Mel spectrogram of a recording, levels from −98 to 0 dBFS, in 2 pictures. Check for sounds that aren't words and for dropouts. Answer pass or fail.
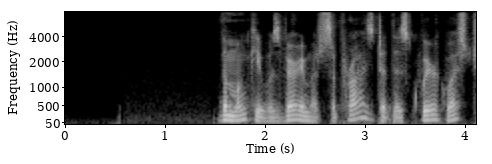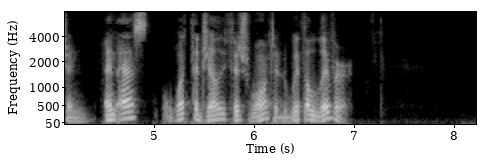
pass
